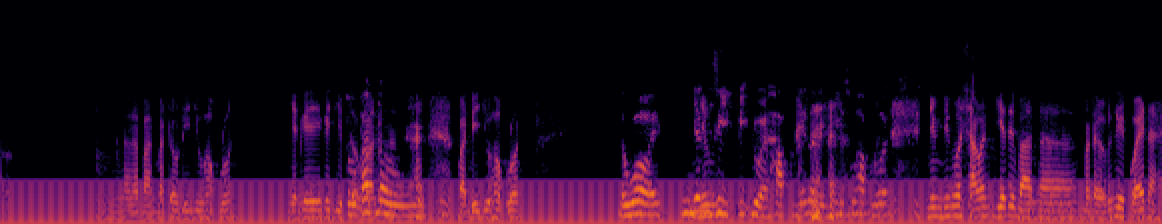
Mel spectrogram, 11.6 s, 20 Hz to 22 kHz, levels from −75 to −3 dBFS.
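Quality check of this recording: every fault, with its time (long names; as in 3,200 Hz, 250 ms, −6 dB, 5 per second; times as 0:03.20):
mains buzz 60 Hz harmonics 13 −37 dBFS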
